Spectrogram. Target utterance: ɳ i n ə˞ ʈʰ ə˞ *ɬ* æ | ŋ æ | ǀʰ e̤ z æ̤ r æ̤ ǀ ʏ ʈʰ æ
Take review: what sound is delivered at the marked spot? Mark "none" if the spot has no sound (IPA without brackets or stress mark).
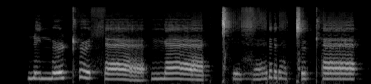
ɬ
